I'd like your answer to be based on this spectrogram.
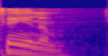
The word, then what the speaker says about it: Keenum: Keesum. And how do you pronounce his name? – Case it's Keenum.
